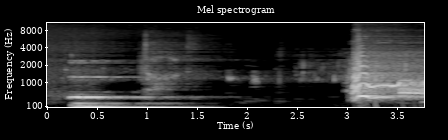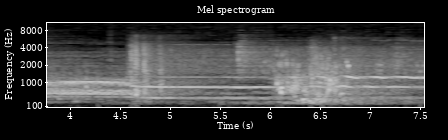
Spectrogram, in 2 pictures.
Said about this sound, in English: There. Hear it? That's the dogs. Island's supposed to be crawling with them.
